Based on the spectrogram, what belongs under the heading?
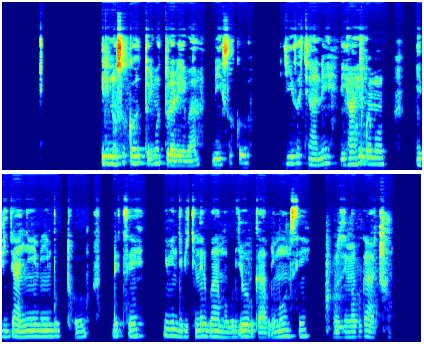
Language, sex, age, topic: Kinyarwanda, male, 25-35, finance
